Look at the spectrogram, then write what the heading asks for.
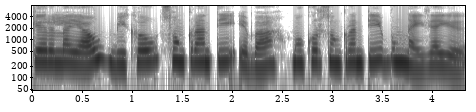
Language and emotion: Bodo, neutral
